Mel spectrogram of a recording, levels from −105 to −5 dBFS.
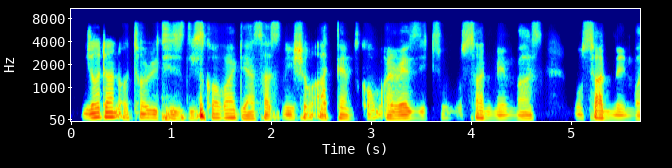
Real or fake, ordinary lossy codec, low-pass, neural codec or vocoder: fake; none; 7.2 kHz; codec, 16 kHz, 2 kbps, X-Codec, HuBERT features, trained on balanced general audio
